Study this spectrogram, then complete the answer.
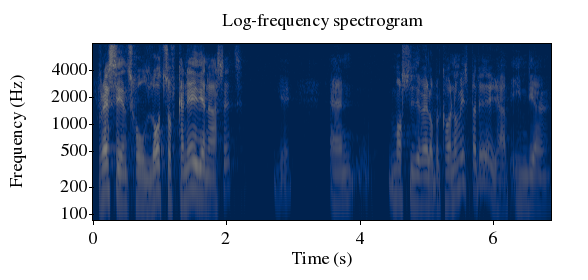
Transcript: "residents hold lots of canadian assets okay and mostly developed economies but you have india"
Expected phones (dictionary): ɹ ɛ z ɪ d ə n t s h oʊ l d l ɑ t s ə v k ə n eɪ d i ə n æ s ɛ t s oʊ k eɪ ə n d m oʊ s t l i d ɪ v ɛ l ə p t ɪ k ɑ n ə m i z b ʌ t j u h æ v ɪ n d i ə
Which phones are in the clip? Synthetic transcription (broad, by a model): ɹ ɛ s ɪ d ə n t s h oʊ l d l ɑ t s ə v k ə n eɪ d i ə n æ s ɛ t s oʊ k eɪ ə n m oʊ s t l i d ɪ v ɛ l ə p ɪ k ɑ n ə m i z b ʌ t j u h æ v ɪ n d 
